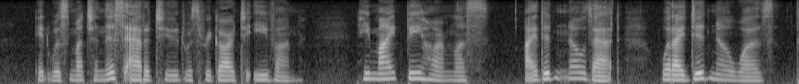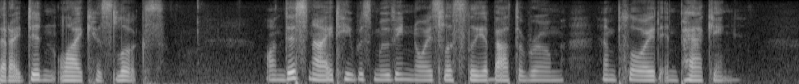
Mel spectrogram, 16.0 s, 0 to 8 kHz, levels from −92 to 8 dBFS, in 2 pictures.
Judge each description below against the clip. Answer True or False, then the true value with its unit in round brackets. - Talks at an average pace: True (160 wpm)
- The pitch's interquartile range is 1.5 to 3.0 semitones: True (2.7 semitones)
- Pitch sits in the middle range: True (160 Hz)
